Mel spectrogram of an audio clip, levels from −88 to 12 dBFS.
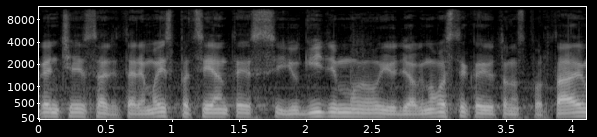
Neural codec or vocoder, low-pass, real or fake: none; 10.8 kHz; real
